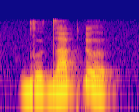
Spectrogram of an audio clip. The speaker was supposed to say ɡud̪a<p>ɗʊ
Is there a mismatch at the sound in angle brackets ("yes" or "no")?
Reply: no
